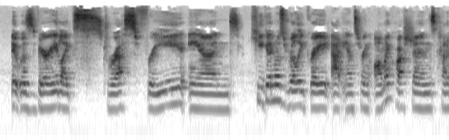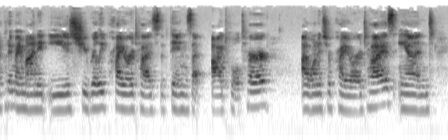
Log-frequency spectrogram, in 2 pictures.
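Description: Audible room echo surrounds fairly slow speech with fairly even intonation. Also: woman, fairly low pitch for a woman. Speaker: lifestyle vlogger. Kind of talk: casual vlog chat. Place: home room.

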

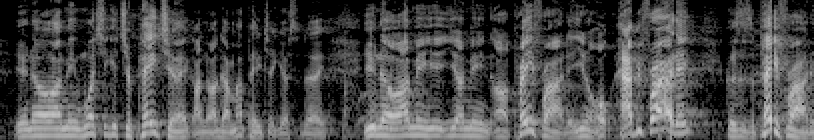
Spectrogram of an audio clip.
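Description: At a fairly quick pace, a man talks with a bright, sharp tone. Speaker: preacher. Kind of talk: sermon. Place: church.

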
